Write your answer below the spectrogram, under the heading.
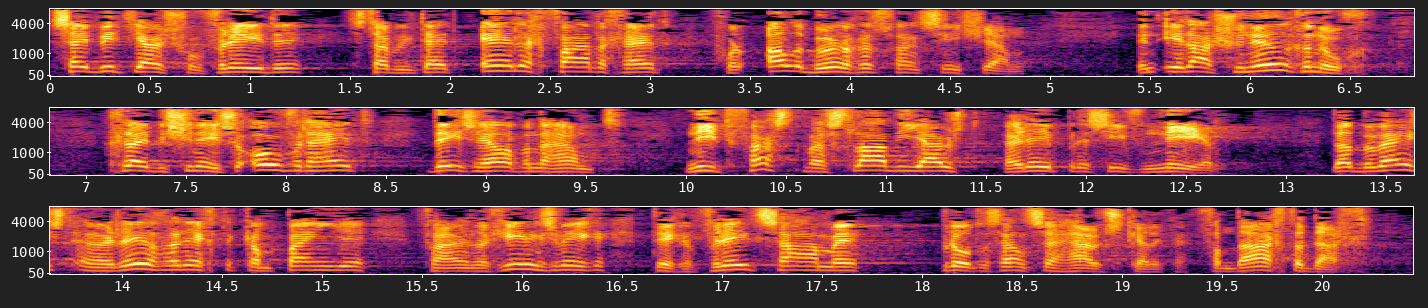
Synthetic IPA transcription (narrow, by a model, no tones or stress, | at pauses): z̥ɛjbɪtjœɥstfʊːɹvrejdə | stabilitɛjtɛnrɛχtfaːɹdəχɦɛjt | fʊːɹɑləbɵɹχəɹsfɑnsɪnʃɑn | ənɪraʃoneːlˠχənuχ | χrɛjp̚dəʃinejsəʔowvəɹɦɛjt | dejzəɦɛlˠpəndəɦɑnt | nitfɑstmaːɹslaːt̚dijœɥstreprɛsifnɪːr | d̥ɑd̚bəʋɛjstənreːχəl̩ˠrɛχtəkɑmpɑɲjə | v̥ɑnrəχɪːɾɪŋs̬ʋejχəntejχənvrejtsaːmə | prowtɛstɑntsəɦœɥskɛɹkəv̥ɑndaːχdədɑ̰χ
